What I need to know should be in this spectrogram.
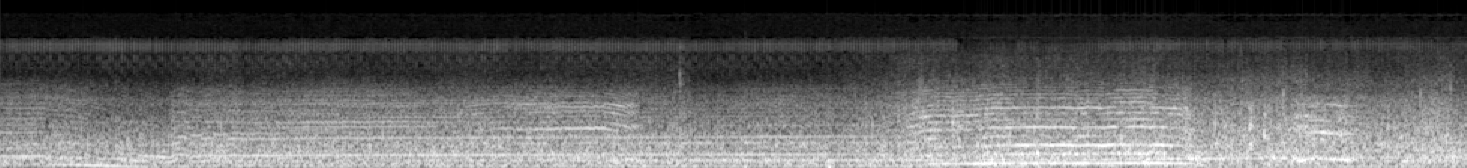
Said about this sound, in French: Bloqués comme les autres automobilistes par des milliers de vaches sur l'autoroute.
